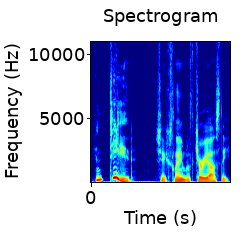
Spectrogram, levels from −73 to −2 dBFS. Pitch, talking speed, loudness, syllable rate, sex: 165 Hz, 105 wpm, -16 LUFS, 4.8 syllables/s, male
